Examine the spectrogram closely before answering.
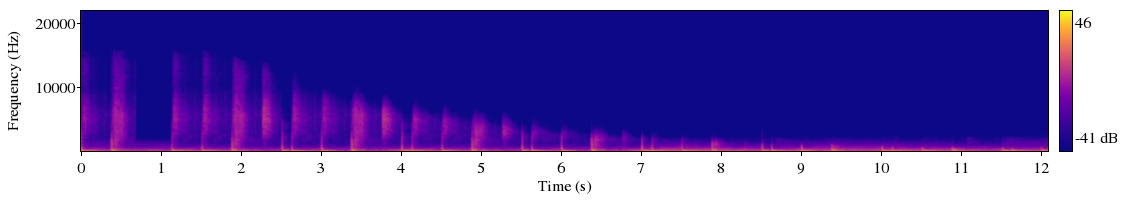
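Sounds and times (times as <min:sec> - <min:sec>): snare hits: 0:00.0 - 0:00.7, 0:01.9 - 0:02.5, 0:03.4 - 0:04.0
deep kick drums: 0:00.0 - 0:12.0
sustained low bass: 0:00.0 - 0:12.0.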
